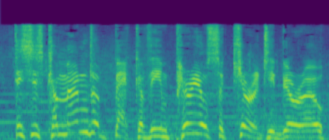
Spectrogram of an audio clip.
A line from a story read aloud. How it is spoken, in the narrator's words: the woman shouting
